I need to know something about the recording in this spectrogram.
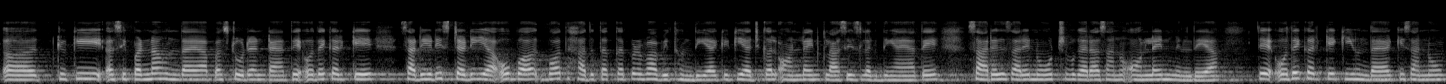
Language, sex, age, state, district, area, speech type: Punjabi, female, 30-45, Punjab, Shaheed Bhagat Singh Nagar, urban, spontaneous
